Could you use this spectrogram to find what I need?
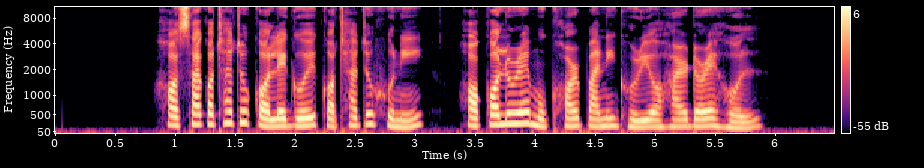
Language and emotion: Assamese, neutral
